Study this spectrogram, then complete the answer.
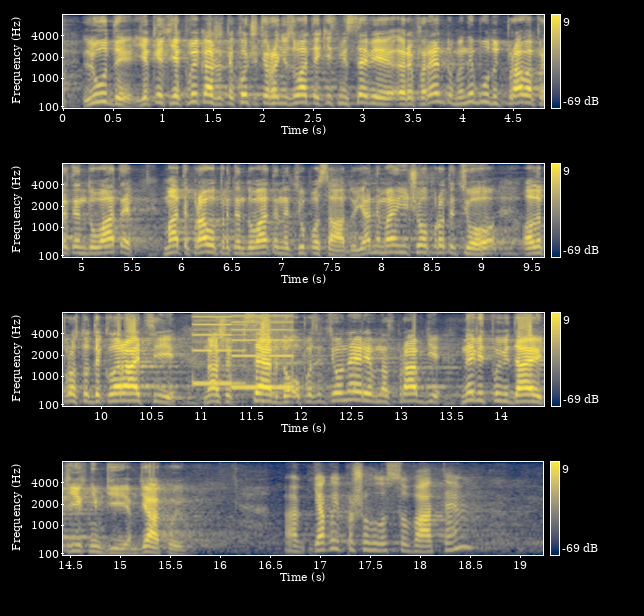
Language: Ukrainian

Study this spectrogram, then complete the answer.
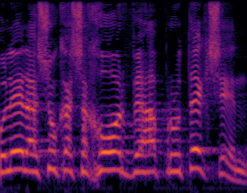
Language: Hebrew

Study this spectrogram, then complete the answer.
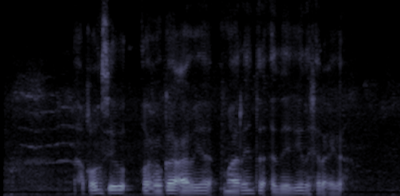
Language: Somali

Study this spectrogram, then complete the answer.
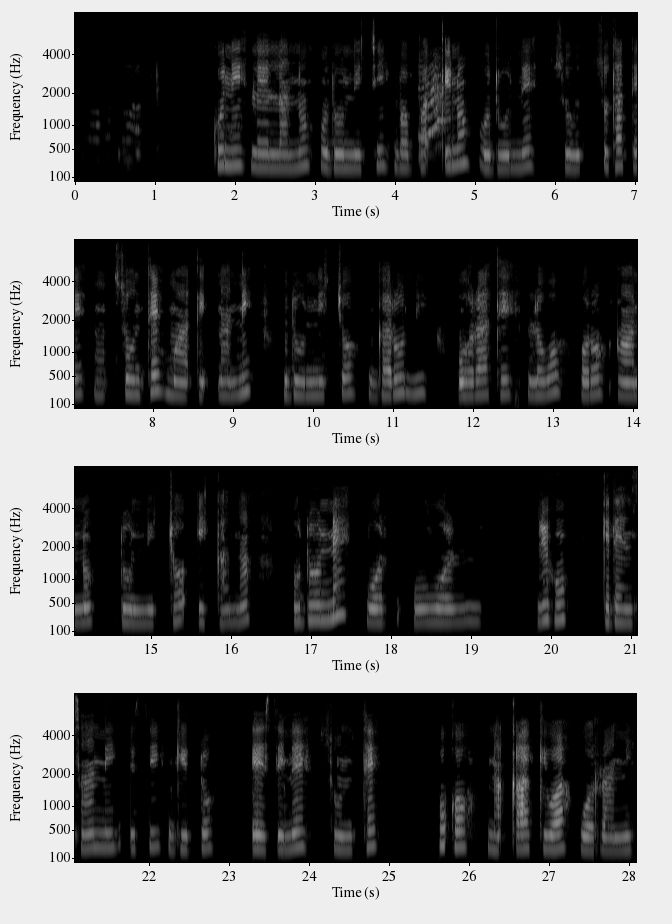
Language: Sidamo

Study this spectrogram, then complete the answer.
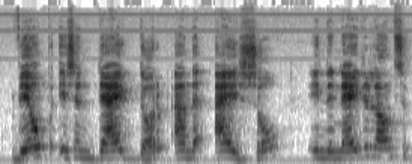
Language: Dutch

